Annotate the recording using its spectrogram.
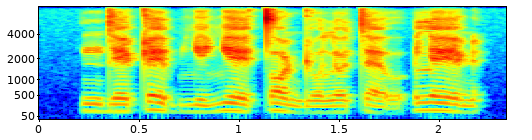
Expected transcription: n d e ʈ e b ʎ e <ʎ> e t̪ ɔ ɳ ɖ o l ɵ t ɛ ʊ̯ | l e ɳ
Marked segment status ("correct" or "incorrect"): correct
